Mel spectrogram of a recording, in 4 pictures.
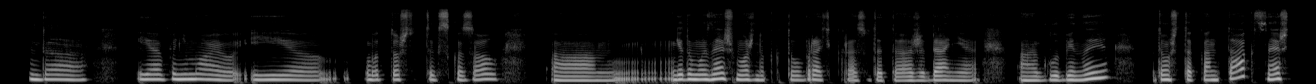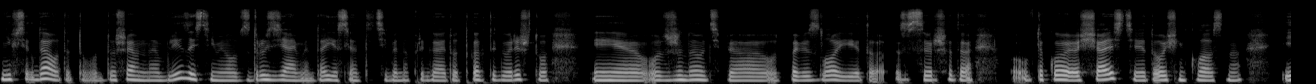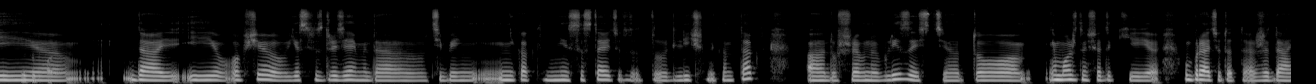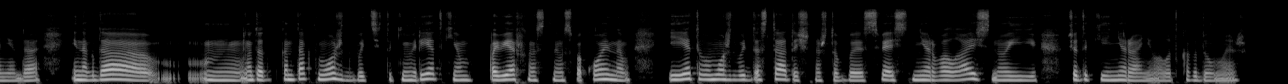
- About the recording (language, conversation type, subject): Russian, advice, Как мне найти смысл жизни после расставания и утраты прежних планов?
- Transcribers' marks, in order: none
